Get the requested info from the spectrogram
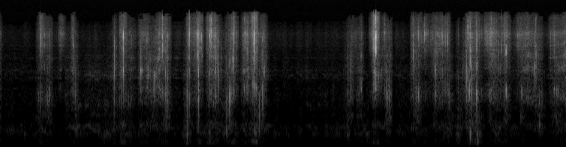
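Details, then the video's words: Peanut butter licked up by Mindy the Sheltie: sharp, crisp smacks and tongue clicks. They fall in runs of rapid strokes, with a short silent gap near the middle. "ASMR Dog Eating Peanut butter (Shetland Sheepdog) Sheltie"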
